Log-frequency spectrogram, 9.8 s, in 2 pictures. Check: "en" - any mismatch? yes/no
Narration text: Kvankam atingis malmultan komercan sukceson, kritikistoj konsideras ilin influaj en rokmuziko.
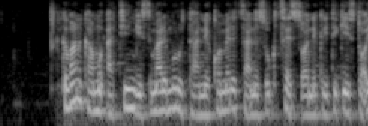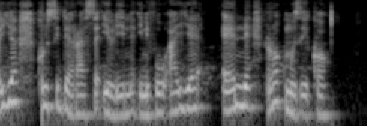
no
